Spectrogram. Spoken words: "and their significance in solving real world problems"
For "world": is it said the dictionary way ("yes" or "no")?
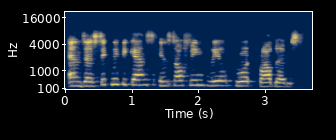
no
